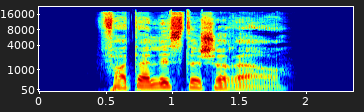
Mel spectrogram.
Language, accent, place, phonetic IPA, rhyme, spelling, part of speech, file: German, Germany, Berlin, [fataˈlɪstɪʃəʁɐ], -ɪstɪʃəʁɐ, fatalistischerer, adjective, De-fatalistischerer.ogg
- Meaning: inflection of fatalistisch: 1. strong/mixed nominative masculine singular comparative degree 2. strong genitive/dative feminine singular comparative degree 3. strong genitive plural comparative degree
